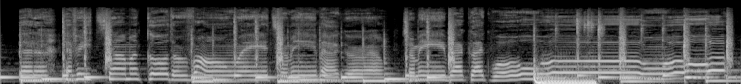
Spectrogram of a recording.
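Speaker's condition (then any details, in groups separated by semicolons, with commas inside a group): No condition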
